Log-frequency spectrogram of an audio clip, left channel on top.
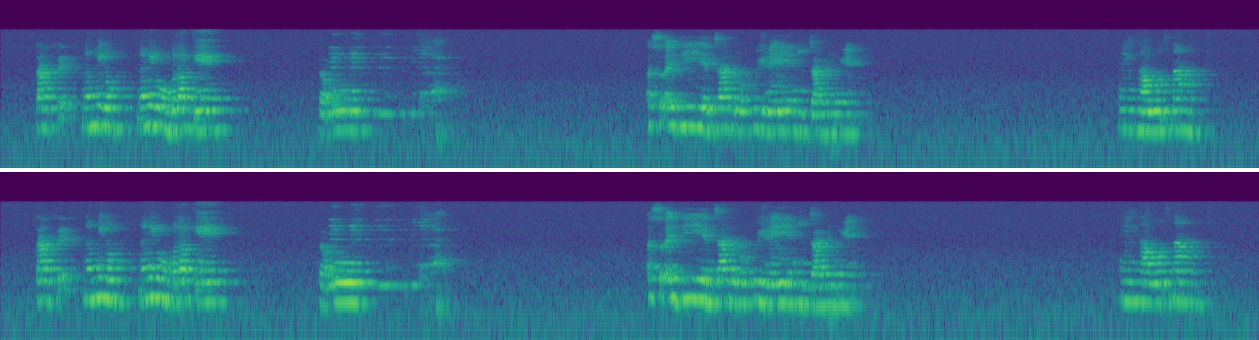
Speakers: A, in the centre; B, on the left.
A: ꯆꯗꯔꯤ
B: ꯅꯪꯗꯤꯨ ꯅꯪꯒꯤ ꯂꯨꯍꯣꯡꯕ ꯂꯥꯛꯀꯦ
A: ꯂꯥꯛ ꯑꯣ <unintelligible> ꯑꯁ ꯑꯩꯗꯤ ꯌꯦꯟ ꯆꯥꯗꯕ ꯀꯨꯏꯔꯦ ꯌꯦꯟꯁꯨ ꯆꯥꯅꯤꯡꯉꯦ
B: ꯍꯌꯦꯟ ꯌꯧꯎ ꯗꯥ ꯅꯥ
